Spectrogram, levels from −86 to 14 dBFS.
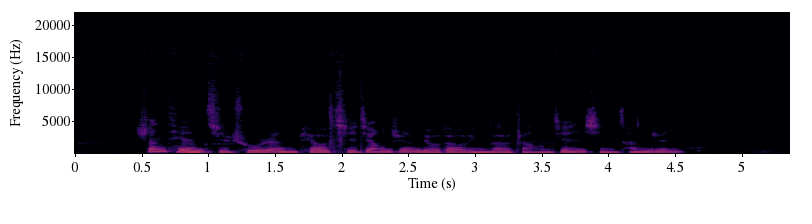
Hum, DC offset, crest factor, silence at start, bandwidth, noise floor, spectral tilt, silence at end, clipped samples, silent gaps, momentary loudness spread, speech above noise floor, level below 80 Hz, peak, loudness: none; under 0.1%; 16 dB; 0.5 s; 16.5 kHz; -81 dBFS; -6 dB/octave; 0.8 s; under 0.1%; none; 6 LU; 33 dB; -86 dBFS; -34 dBFS; -49 LUFS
